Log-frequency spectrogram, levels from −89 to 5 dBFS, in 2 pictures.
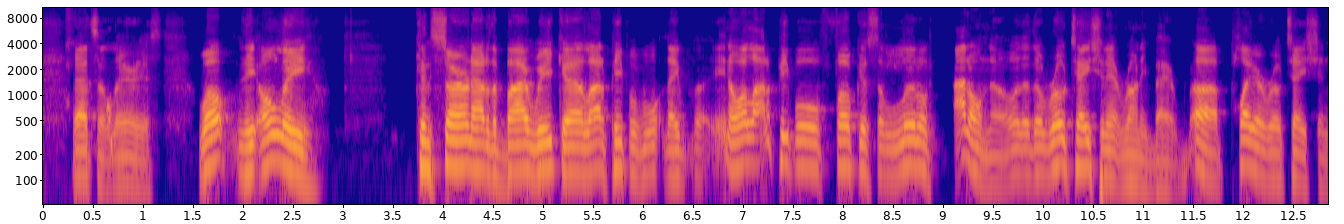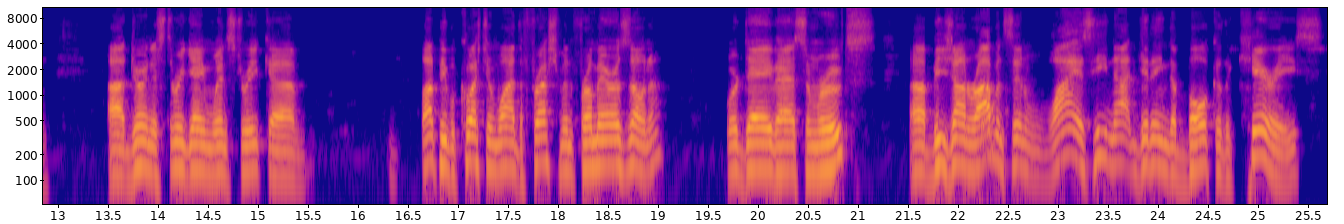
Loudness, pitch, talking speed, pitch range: -23 LUFS, 135 Hz, 175 wpm, 120-150 Hz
